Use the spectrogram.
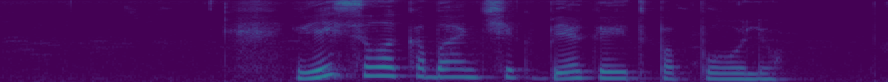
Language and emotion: Russian, positive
